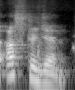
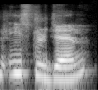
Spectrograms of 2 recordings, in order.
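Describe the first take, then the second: First: Oestrogen with soft low start. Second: Estrogen with long EE start. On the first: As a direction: say oestrogen quietly, lower. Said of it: "Some people say". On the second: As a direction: say estrogen as EEstrogen. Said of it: "some people say". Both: Shown as a demonstration.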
